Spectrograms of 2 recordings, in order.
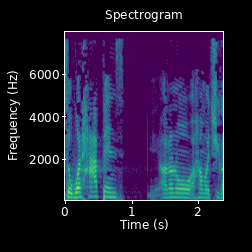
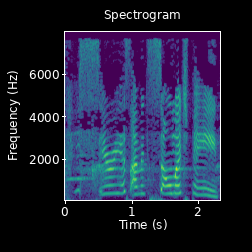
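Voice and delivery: high-pitched mock wail, stretching the words; high, pained disbelief; exasperated agony; 10 semitones higher than usual. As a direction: complain through comic pain. Her agonized retort to him.

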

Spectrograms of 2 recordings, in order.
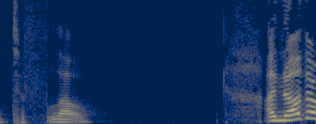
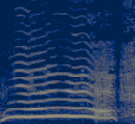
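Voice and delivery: put-on fussy toddler; 4 dB quieter than usual. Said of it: "Olivia's tired".

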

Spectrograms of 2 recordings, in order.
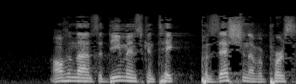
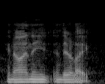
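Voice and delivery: ordinary delivery

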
